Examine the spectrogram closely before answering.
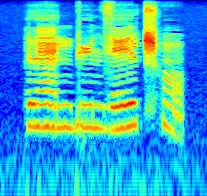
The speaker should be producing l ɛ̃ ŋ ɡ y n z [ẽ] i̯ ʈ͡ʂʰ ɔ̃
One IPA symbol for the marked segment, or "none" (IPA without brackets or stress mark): e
